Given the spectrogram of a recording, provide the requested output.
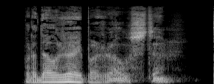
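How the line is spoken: Quiet request. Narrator (Russian): тихо попросил Батоныч

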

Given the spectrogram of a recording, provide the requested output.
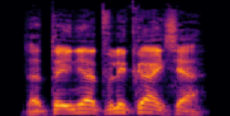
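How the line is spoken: Barking. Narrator (Russian): рявкнул Фелдер

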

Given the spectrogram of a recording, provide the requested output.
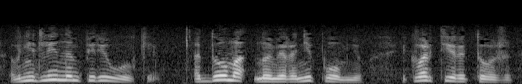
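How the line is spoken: Said, then laughing. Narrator (Russian): сказала Тоня и засмеялась

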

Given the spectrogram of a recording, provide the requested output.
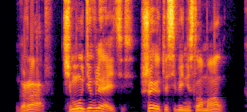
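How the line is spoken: Old man snorting. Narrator (Russian): хмыкнул старик

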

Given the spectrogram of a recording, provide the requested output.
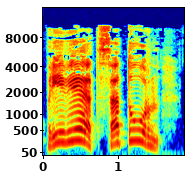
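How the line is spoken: Very loud. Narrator (Russian): так громко, что Джордж невольно попытался прижать ладони к ушам

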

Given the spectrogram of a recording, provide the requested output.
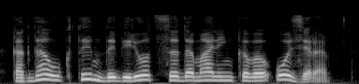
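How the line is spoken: Calm reply. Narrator (Russian): спокойно ответил сотник Сюр

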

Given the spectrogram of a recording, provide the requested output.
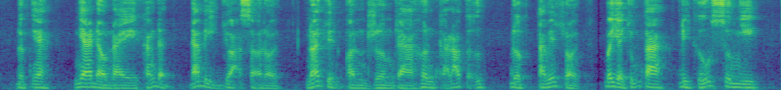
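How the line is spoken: Laughing. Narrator (Vietnamese): Dương Sách bật cười

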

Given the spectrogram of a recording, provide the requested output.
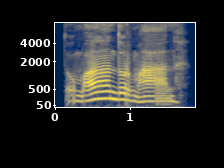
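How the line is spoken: Grumbling. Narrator (Russian): проворчал Ваня

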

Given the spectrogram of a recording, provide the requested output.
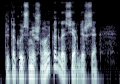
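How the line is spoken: Soft girlish laugh. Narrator (Russian): девушка негромко рассмеялась

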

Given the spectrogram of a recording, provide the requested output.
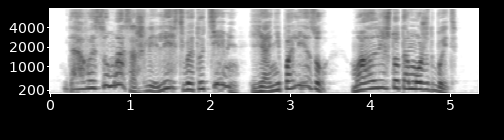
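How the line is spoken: Heated whisper. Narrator (Russian): горячо зашептал Бледевский

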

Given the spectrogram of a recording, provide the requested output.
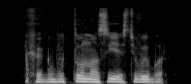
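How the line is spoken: Scoffing grunt. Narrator (Russian): хмыкнул Ленард

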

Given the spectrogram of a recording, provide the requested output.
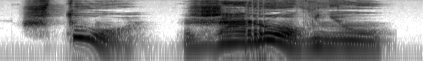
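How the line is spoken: Barked. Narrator (Russian): рявкнул блондин

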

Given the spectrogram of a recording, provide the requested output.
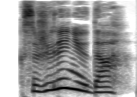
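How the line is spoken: Sighing. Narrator (Russian): вздохнул Игорь

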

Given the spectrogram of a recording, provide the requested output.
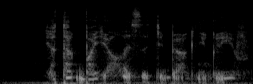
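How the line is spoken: Whisper. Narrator (Russian): прошептала Песчаная Буря

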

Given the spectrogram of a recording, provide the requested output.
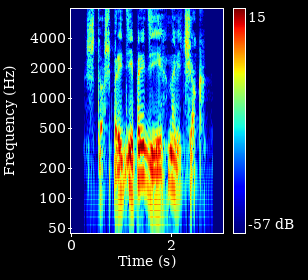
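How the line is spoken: Hiss, changed tone. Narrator (Russian): Прошипел он совсем другим тоном

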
